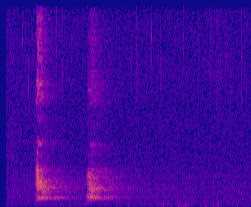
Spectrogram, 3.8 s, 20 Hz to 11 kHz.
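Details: A 2-year-old Weimaraner, wrestling and teasing with its brother in New York City, gives two quick, bright, slightly yelping barks less than a second apart, with soft scuffling and thumps behind.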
